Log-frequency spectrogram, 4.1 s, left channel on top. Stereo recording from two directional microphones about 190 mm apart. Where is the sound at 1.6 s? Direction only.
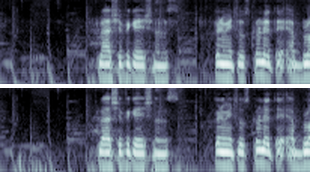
15° left (ahead or behind).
